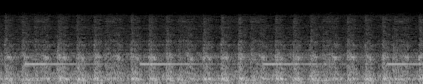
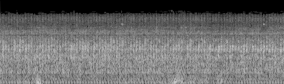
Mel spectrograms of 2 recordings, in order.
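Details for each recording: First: VW Jetta diesel-converted van with a mechanical injector pump, high kilometers, sitting since fall, after glow plugs; long slow rhythmic cranking at about eighty strokes a minute, no catch, as fuel drained back leaving the pump empty; fixed by hand-priming the pump. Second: VW Jetta diesel-converted van with a mechanical injector pump, high kilometers, just started; cold idle with loud steady clatter, even beat, no misses; running normally, just noisy while cold.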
